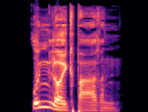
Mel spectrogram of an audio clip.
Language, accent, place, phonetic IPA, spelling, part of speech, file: German, Germany, Berlin, [ˈʊnˌlɔɪ̯kbaːʁən], unleugbaren, adjective, De-unleugbaren.ogg
- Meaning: inflection of unleugbar: 1. strong genitive masculine/neuter singular 2. weak/mixed genitive/dative all-gender singular 3. strong/weak/mixed accusative masculine singular 4. strong dative plural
